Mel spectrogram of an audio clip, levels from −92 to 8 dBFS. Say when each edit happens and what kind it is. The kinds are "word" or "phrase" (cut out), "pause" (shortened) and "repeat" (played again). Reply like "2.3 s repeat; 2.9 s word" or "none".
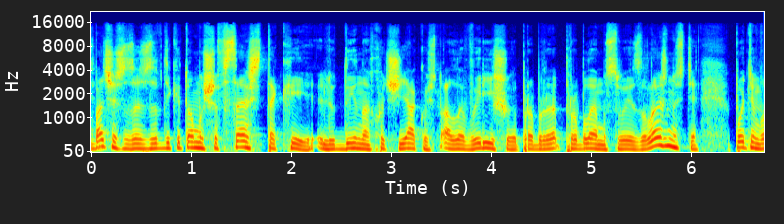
none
